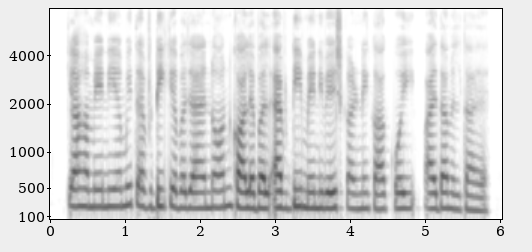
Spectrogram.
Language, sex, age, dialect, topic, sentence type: Hindi, female, 18-24, Hindustani Malvi Khadi Boli, banking, question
